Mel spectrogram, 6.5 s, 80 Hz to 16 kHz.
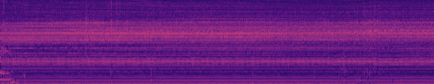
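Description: KaCio Mini 0.5 cc two-cylinder miniature steam engine running fast and steadily under steam, an even hum that holds the same speed throughout.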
